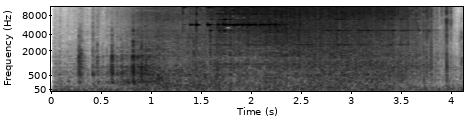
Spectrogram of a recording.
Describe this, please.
Cereal Pour
Me pouring cereal. Recorded on my iPhone8.
foley, high-pitch, rumble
